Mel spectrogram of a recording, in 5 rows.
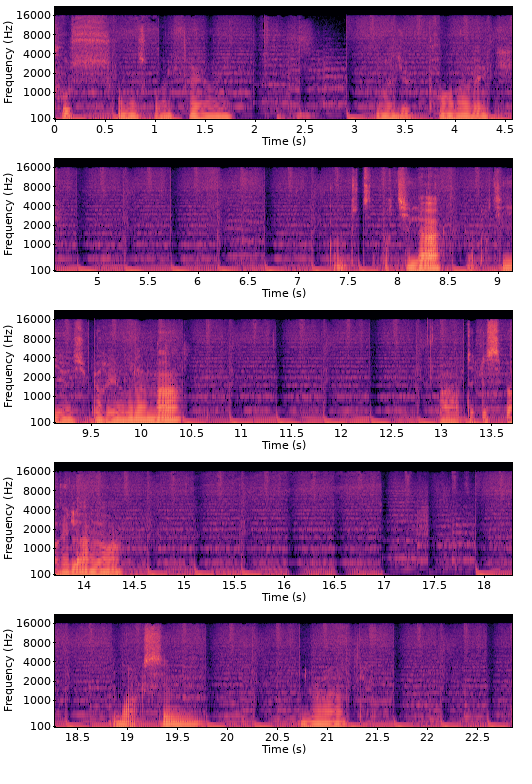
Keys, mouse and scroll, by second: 0.6 a, 0.8 a, 1.0 middle click, 1.3 3, 1.5 middle click, 2.2 scroll down 2, 2.4-5.4 middle drag, 7.7 middle click, 8.3-9.5 scroll up 1, 9.5 middle click, 9.8 scroll up 1, 10.0 shift+middle click, 10.8 scroll up 2, 11.0 a, 11.2 a, 11.6-13.2 middle drag, 13.2 a, 13.3 a, 13.5 2, 13.8 click, 14.1 shift+click, 14.5 shift+click, 14.7 middle click, 15.4 shift+click, 15.5 middle click, 16.3 shift+click, 16.7 shift+click, 16.9 middle click, 17.5 shift+click, 17.7-18.7 shift+middle drag, 18.7 right click, 18.8 a, 20.5 u, 21.1 a, 21.3 a.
